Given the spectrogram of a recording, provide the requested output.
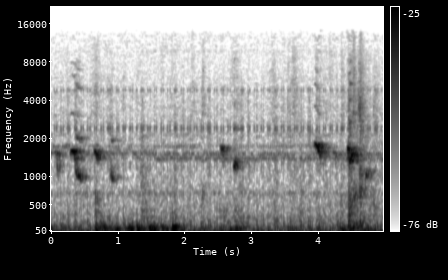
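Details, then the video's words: Basenji puppies on an ordinary morning give several short, high whimpering yelps, some sliding downward, scattered across the stretch over a steady low hum and rumbling background. "Basenji Welpen, ein ganz normaler Vormittag"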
